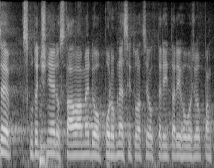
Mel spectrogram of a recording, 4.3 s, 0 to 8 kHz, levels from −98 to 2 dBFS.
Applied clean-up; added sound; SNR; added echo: none; Bowed string instrument; 6 dB; none.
